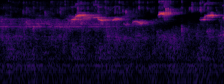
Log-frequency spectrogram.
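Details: Oriental magpie-robin, national bird of Bangladesh: a few clear high whistled phrases, some slurred and falling, separated by short pauses over a quiet background.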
